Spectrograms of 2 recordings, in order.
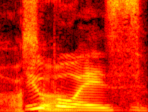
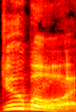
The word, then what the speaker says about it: Du Bois: Du Bois. Du Bois. I hate this pronunciation.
